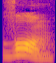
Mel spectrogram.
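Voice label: "вом", Komi, female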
